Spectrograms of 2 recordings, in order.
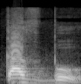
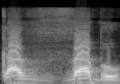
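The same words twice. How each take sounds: First: কাজবু with the z closed straight onto বু; jazm on the z. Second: কাজ্জাবু with a doubled z, then an a; tashdid on the z. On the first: Teacher showing learners jazm, single closed z. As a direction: say কাজবু with a single z and no vowel after it. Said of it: "আর কাজবু মানে হলো জজম আছে". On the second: Teacher showing learners tashdid, slow doubled z. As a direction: hold the z in কাজ্জাবু, slowly, before জাবু. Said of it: "কাজ্জাবু বললে বোঝা যাচ্ছে এখানে জালে তাসদিদ আছে". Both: Shown as a demonstration.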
